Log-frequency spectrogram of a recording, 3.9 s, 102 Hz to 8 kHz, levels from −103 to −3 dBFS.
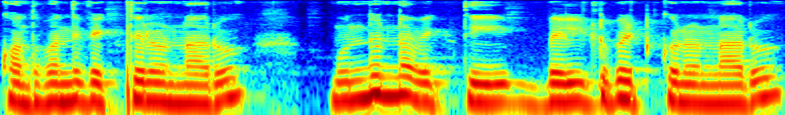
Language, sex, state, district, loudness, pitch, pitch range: Telugu, female, Telangana, Hyderabad, -15 LUFS, 175 Hz, 165-185 Hz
